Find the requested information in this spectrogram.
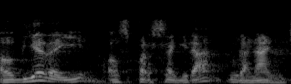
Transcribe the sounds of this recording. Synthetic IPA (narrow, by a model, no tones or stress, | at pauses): əlˠd̪iəðəiəlˠspəɾsəɣiɾad̪uɾanaɲs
